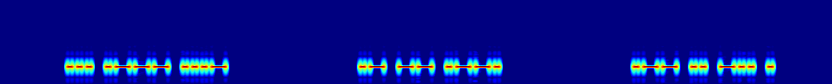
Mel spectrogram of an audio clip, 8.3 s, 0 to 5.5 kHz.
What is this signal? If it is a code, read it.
Morse code, heard as a keyed tone, about 25 wpm, 550 Hz. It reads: SJV AMP WIDE
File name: Ultimate Word List / 25WPM Ultimate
